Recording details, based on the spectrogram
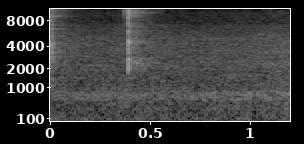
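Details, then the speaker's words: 1979 Lotus Esprit with new custom wiring and fuse box, horn button pressed: two sharp light clicks about a second apart in a quiet room from horn relay; horn relay pulling in normally. "The horn, I'm going to try the horn. Horn is right here. So when I push it, I hear the relay."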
